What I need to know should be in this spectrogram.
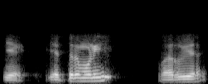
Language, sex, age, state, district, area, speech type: Tamil, male, 60+, Tamil Nadu, Thoothukudi, rural, conversation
